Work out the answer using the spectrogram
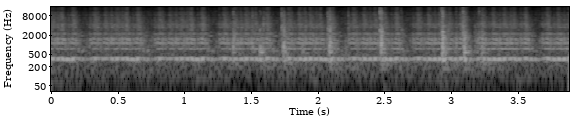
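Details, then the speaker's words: Harman Kardon CD 191 cassette deck before repair, heads stuck up, door won't close, eject jammed: constant hum with uneven scraping clicks about twice a second, nothing happening; cassette transport grinding noise. "i have the heads in the up position which means i can't close the door turn it on makes awful noise nothing happening eject is jammed so i can't"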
